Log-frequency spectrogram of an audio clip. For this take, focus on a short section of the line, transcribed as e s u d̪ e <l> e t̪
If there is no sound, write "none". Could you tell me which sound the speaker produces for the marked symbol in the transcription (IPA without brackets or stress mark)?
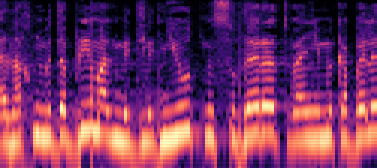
ɾ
